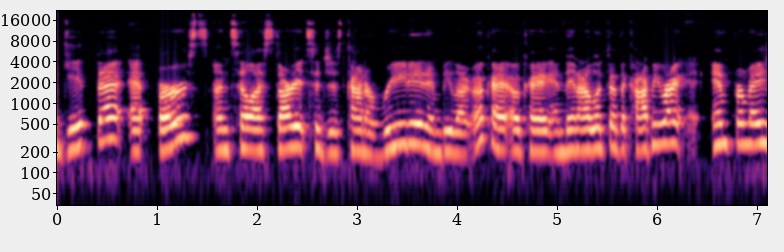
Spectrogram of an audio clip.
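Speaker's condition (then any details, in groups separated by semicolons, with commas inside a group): No condition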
